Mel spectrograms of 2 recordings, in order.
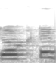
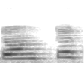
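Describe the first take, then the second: First: The first vowel is an open, oral o. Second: The first vowel is nasalized. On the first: The speaker calls it right. "डॉक्टर ही पढ़ेंगे" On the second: The speaker calls it wrong. "यहाँ पे हम डॉक्टर तो पढ़ेंगे नहीं"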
